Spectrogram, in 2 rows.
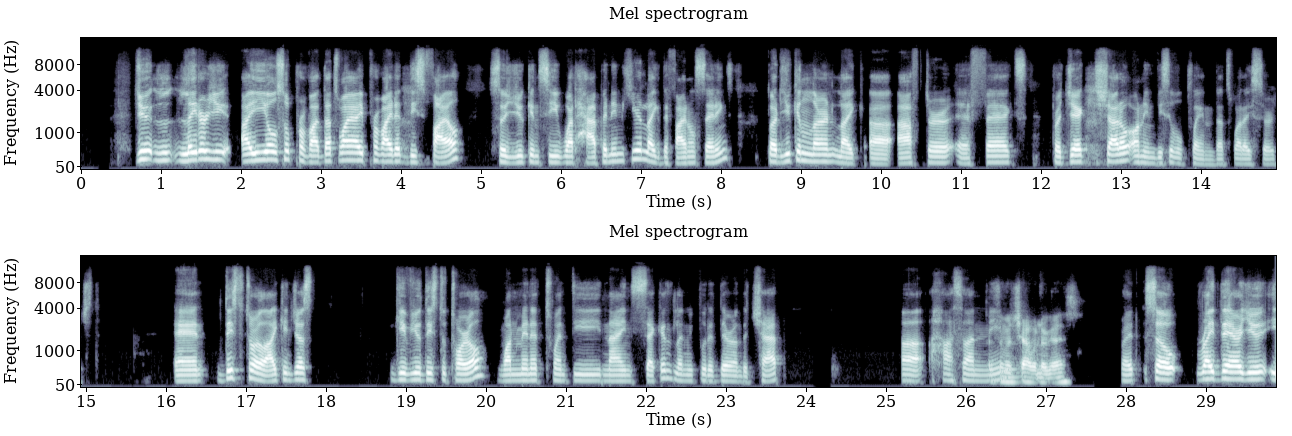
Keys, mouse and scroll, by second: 9.9-12.2 typing, 21.4 ctrl+c, 23.0 ctrl+v, 23.8 Return.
